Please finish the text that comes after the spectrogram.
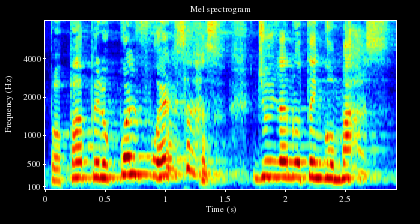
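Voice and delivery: a little desperate. Retold or imitated. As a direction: act a discouraged child giving up. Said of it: "un poquito desesperado y desanimado". (niño algo desesperado y desanimado)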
